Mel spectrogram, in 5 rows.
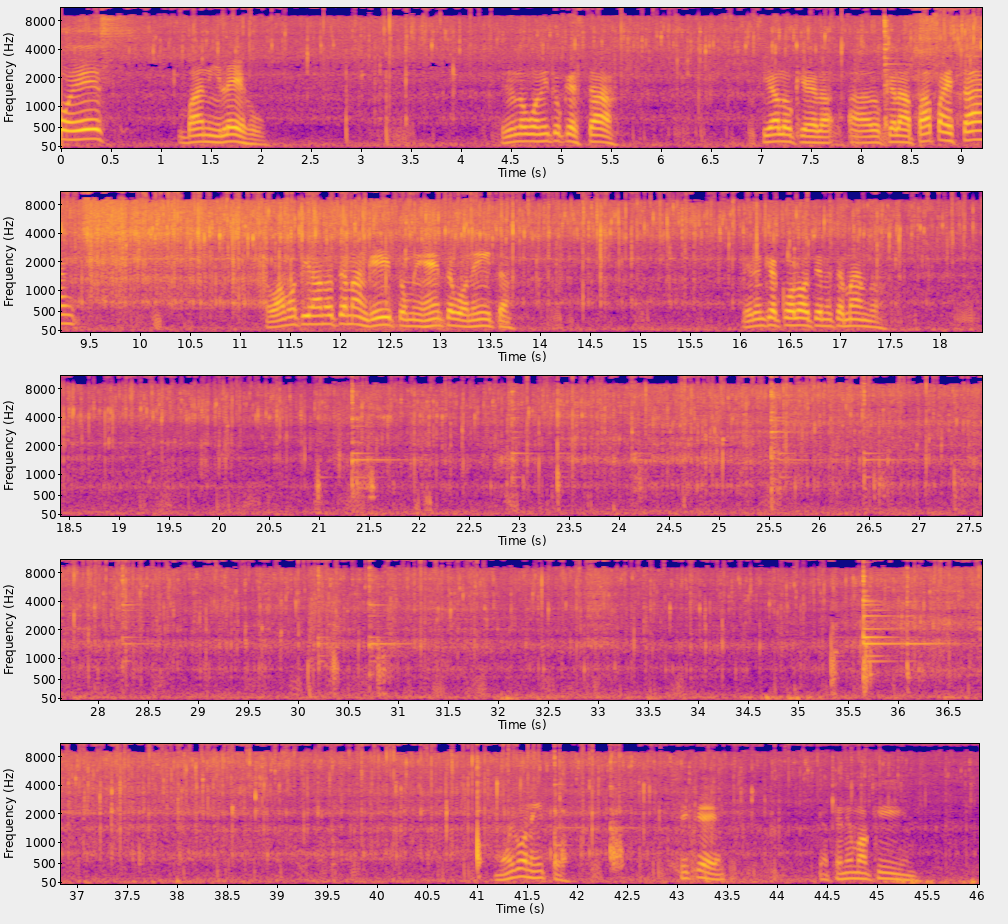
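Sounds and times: potato wedges sizzling in oil: 0.0 - 46.0
knife clinking against pot: 21.3 - 21.8.

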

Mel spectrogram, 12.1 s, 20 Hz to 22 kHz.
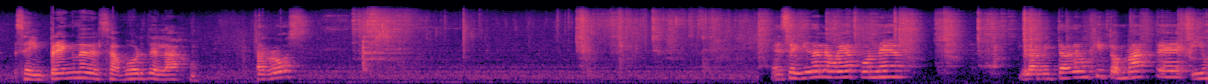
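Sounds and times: oil sizzling in a frying pan: 3.0 - 12.0
wooden spoon stirring rustles: 3.4 - 4.9, 5.5 - 12.0.

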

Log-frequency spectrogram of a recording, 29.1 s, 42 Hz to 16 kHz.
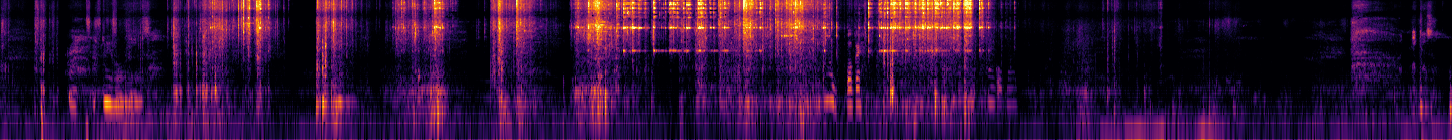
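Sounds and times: metal ornaments clattering: 2.4 - 20.5.

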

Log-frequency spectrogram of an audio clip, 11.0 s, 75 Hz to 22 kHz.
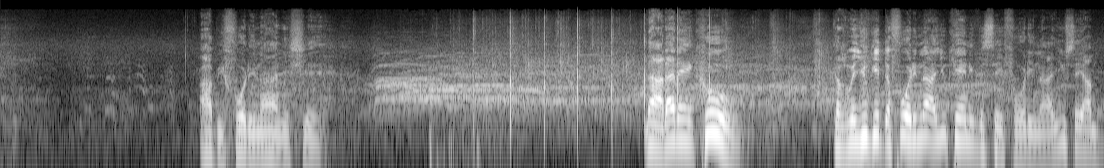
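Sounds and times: audience cheering: 3.7 - 11.0
person clapping: 4.3 - 8.4.

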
